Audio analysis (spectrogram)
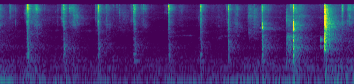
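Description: Green chillies being finely chopped with a knife, giving a steady series of sharp knocks about twice a second, fairly close, over a low background hum, with the last few strikes a bit louder.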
